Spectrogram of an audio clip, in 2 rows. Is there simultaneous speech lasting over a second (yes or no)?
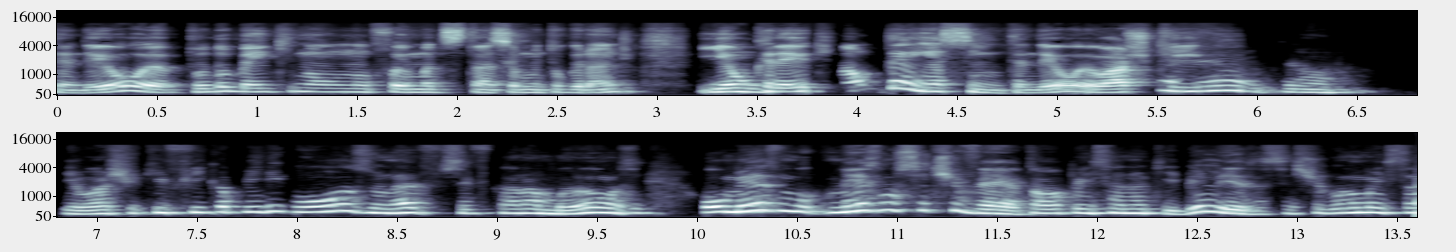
no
